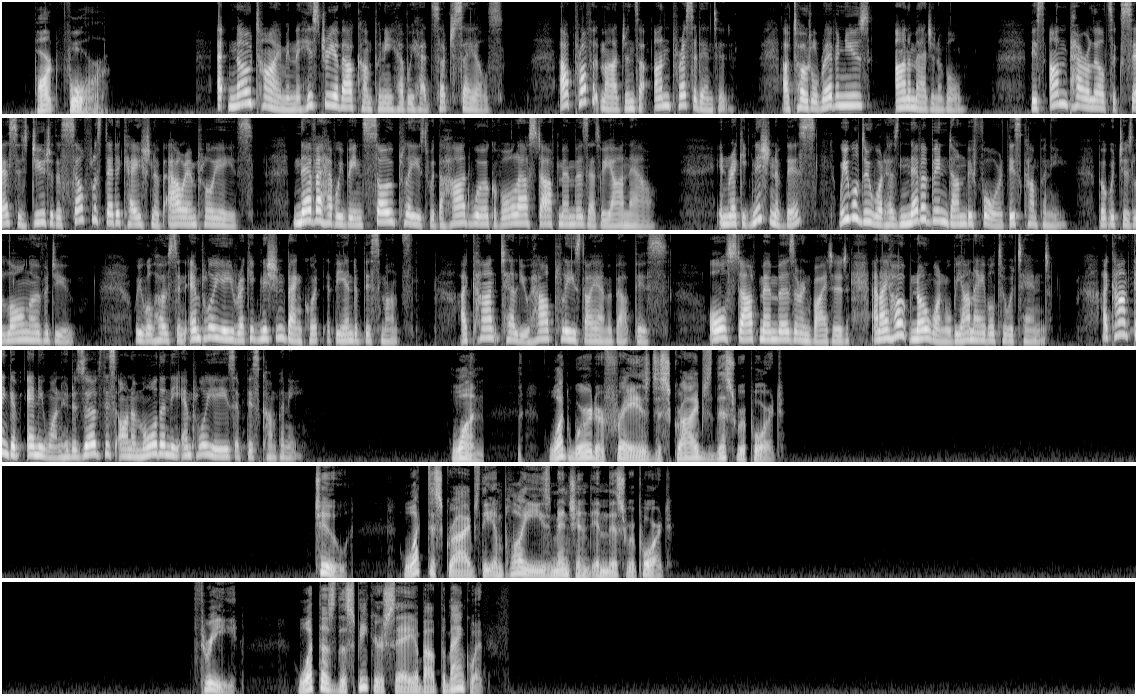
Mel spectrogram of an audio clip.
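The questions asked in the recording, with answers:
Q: What describes the employees mentioned in this report?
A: Selfless, dedicated and hardworking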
